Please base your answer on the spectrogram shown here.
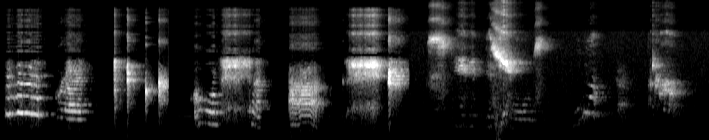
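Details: A talking pet parrot, said to entertain everyone with chatter all day, speaks indoors in a steady run of clipped, speech-like syllables with strong harmonics and a few higher squeaky notes, separated by brief pauses.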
